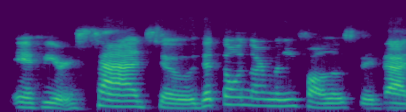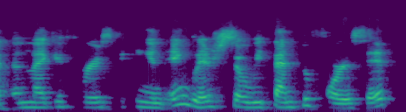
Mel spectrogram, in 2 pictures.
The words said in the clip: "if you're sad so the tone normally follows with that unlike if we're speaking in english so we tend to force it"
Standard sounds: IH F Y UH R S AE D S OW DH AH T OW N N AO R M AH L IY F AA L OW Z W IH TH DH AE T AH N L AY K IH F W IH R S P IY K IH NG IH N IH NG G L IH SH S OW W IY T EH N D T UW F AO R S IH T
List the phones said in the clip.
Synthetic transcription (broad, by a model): IH F Y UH R S AE D S OW DH AH T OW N N AO R M AH L IY F AA L OW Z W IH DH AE T AH N L AY K IH F W IH R S P IY K IH NG IH N IH NG G L IH SH S OW W IY T EH N D T UW F AO R S IH T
